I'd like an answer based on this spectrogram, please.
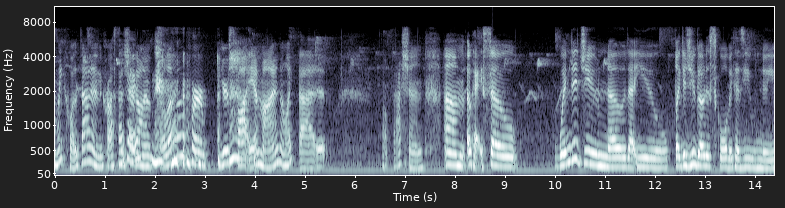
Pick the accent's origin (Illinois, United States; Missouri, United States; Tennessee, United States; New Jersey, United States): Tennessee, United States; Nashville; born or raised there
